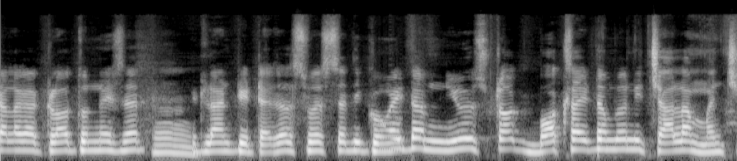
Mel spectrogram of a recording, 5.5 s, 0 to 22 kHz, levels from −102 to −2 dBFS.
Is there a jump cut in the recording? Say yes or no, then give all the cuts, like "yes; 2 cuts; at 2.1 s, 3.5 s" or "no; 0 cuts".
yes; 1 cut; at 2.9 s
